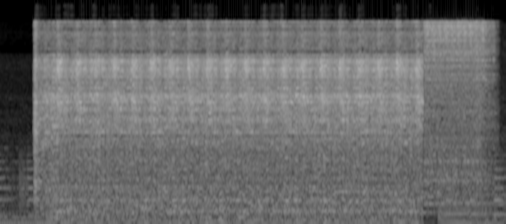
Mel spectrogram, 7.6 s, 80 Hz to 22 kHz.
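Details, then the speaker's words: Junkyard 6.0 V8 (bored 20 over, built for turbo) cranked on starter jumped directly with battery on charger for fast turnover; fast, even starter whir about six seconds, no compression chuffs or knocks; normal cranking. "I do got the battery on the charger so we can have the motor turn over fast enough."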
